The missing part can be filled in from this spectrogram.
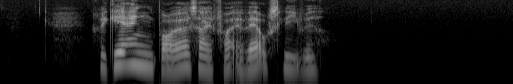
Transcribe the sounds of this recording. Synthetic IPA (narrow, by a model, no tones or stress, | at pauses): ʁɛɡ̥e̝ɐ̰e̝ŋn̩b̥ɒɪɐsɑ̈ɪfɒ̽ʔæɐʋæɐ̰ʊsliːʋð̩ˠ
